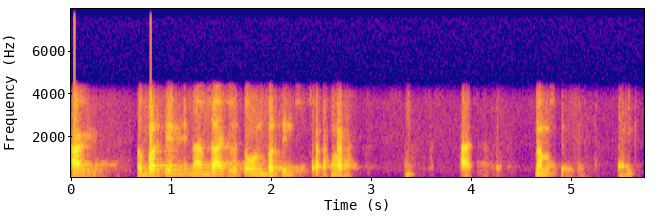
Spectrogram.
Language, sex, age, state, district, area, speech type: Kannada, male, 45-60, Karnataka, Koppal, rural, conversation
